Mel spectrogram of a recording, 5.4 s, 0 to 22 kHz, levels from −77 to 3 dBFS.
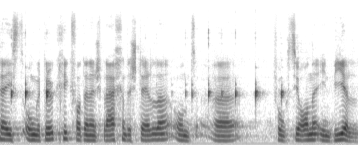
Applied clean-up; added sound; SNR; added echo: none; Tap; 9 dB; none.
